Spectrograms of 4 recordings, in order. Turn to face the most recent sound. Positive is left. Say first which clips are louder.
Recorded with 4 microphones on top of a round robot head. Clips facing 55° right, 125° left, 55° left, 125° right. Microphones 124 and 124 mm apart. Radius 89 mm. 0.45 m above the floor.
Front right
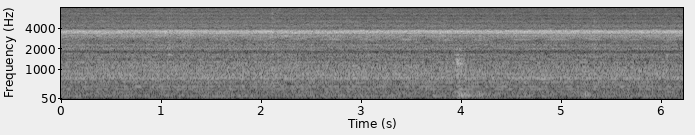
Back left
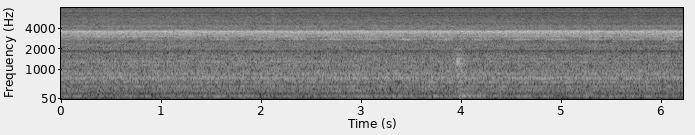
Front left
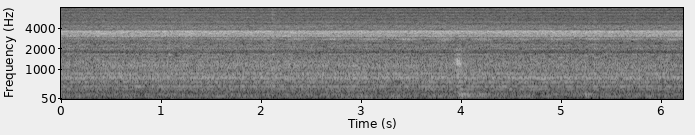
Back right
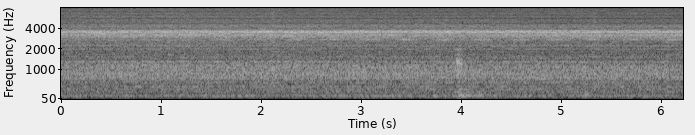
# front right 2 dB, even
turn(degrees=-60)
